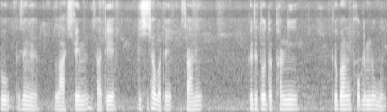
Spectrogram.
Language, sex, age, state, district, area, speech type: Bodo, male, 18-30, Assam, Baksa, rural, spontaneous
